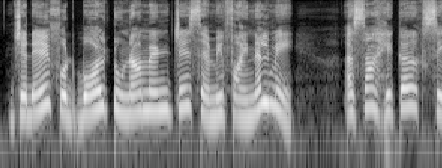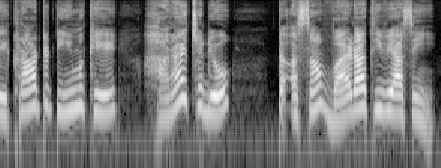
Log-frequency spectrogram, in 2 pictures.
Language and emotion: Sindhi, surprised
